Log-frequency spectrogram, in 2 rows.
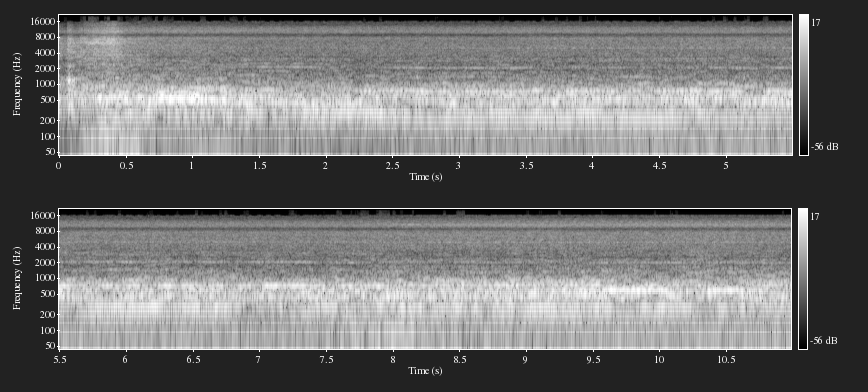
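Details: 2003 Mazda 6 2.3L with stalling/surging idle, codes P2187 and P2177 lean, started after throttle body and intake/PCV hose work: steady, even, smooth idle with no hunting or stumbling; normal idle.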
